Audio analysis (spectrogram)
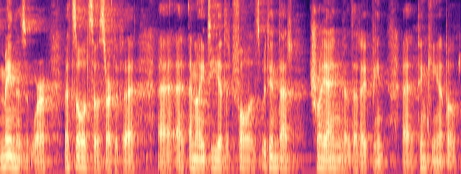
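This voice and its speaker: Audible room echo surrounds a man speaking with a Cork accent. His fairly low voice has a bright, sharp tone. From Ireland, Cork. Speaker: folklore lecturer. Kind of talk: lecture. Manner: casual, with many fillers.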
